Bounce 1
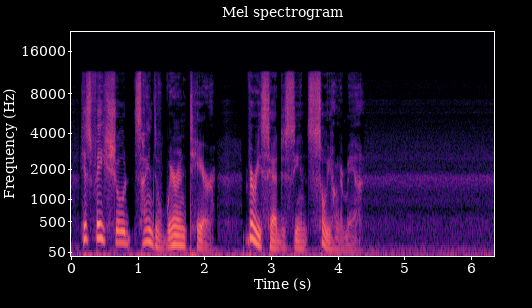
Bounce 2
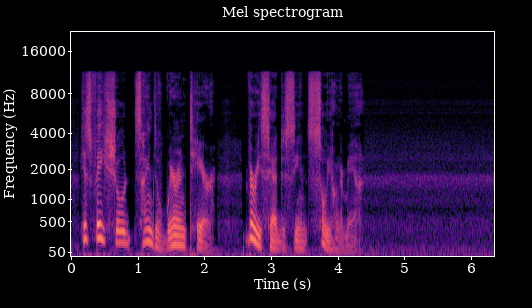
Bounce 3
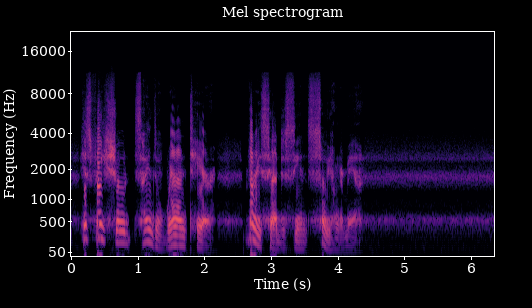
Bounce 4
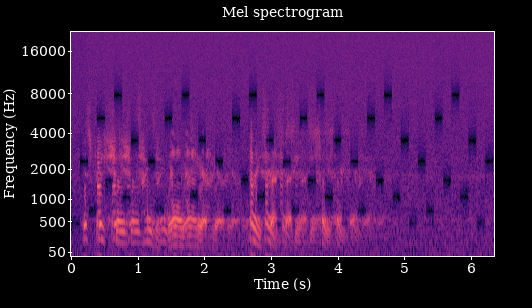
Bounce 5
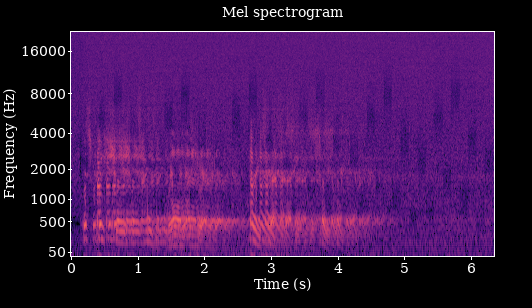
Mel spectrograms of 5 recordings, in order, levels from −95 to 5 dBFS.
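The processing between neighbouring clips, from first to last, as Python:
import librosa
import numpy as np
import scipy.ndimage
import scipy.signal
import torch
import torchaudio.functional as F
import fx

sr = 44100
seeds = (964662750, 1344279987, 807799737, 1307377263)

y1 = fx.low_shelf(x, sr, hz=61.0, db=-11.5)
y2 = fx.vowel_filter(y1, sr, vowel='e')
y2 = fx.fold_sine(y2, sr, drive_db=10, ceiling_db=-20.5)
y2 = fx.tilt_shelf(y2, sr, db=-3.5, hz=830.0)
y2 = y2 * 10.0 ** (-8.0 / 20.0)
y3 = fx.quant_dither(y2, sr, seeds[0], bits=8, dither='triangular')
y3 = fx.echo_feedback(y3, sr, ms=223, feedback_pct=39, wet_db=-4.0)
y3 = fx.filter_held_notch(y3, sr, hz=7.9, low_hz=480.0, high_hz=7800.0)
y3 = y3 * 10.0 ** (6.5 / 20.0)
y4 = y3 + 10.0 ** (-6.0 / 20.0) * np.pad(y3, (int(139 * sr / 1000.0), 0))[:len(y3)]
y4 = y4 * 10.0 ** (-4.5 / 20.0)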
